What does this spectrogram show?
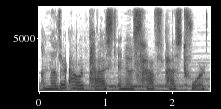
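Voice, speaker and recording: A woman reading scripted story narration as a calm storyteller in an amateur audio drama. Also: sits high, moderate pace, gravelly, over music. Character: calm storyteller setting an uneasy suburban scene.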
